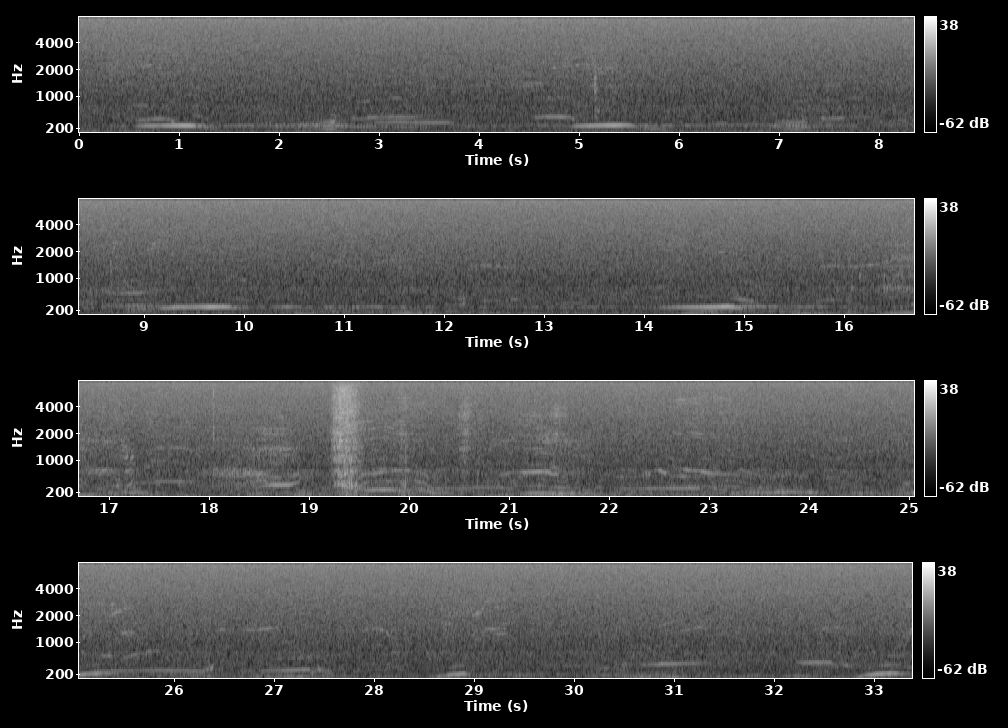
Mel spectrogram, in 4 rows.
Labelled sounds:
26.7	27.1	humpback whale, 1.3 to 1.5 kHz
28.0	28.2	humpback whale, 1.1 to 1.4 kHz

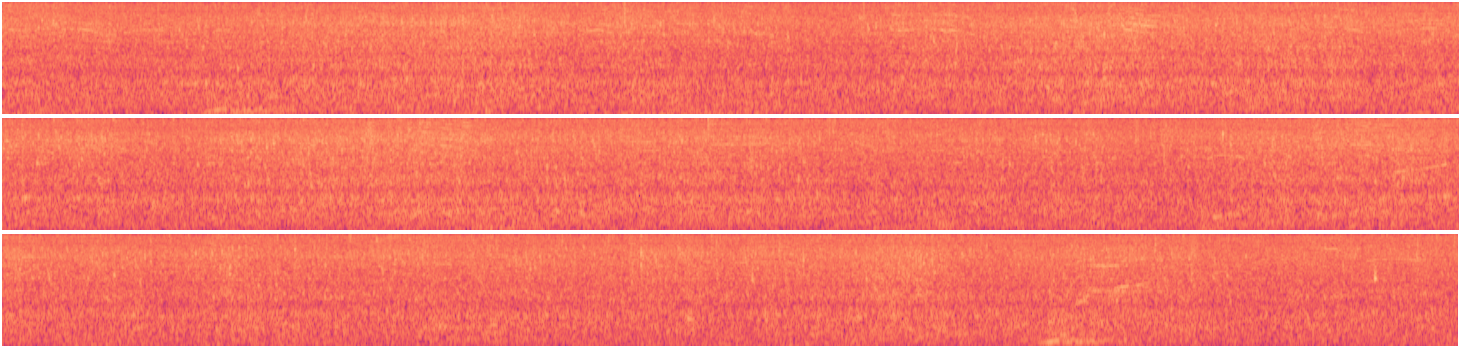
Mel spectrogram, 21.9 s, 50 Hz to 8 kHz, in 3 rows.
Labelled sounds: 7.0	7.2	Pacific white-sided dolphin, 4.6 to 4.9 kHz
10.8	11.1	Pacific white-sided dolphin, 3.7 to 3.9 kHz
20.0	20.3	humpback whale, 1.6 to 2.1 kHz
21.4	21.7	Pacific white-sided dolphin, 3.8 to 4.1 kHz

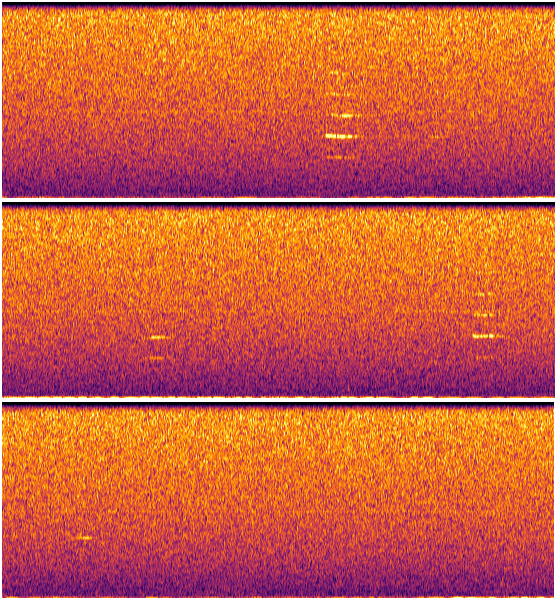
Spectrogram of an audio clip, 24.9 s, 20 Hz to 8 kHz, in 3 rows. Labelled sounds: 4.8	5.3	killer whale, northern resident, G clan, call N24ii, 1.6 to 3.5 kHz
10.4	10.8	killer whale, northern resident, G clan, call N24ii, 1.5 to 2.6 kHz
15.3	15.7	killer whale, northern resident, G clan, call N24ii, 2.5 to 3.5 kHz
17.7	18.0	killer whale, northern resident, G clan, call N24ii, 2.4 to 2.5 kHz

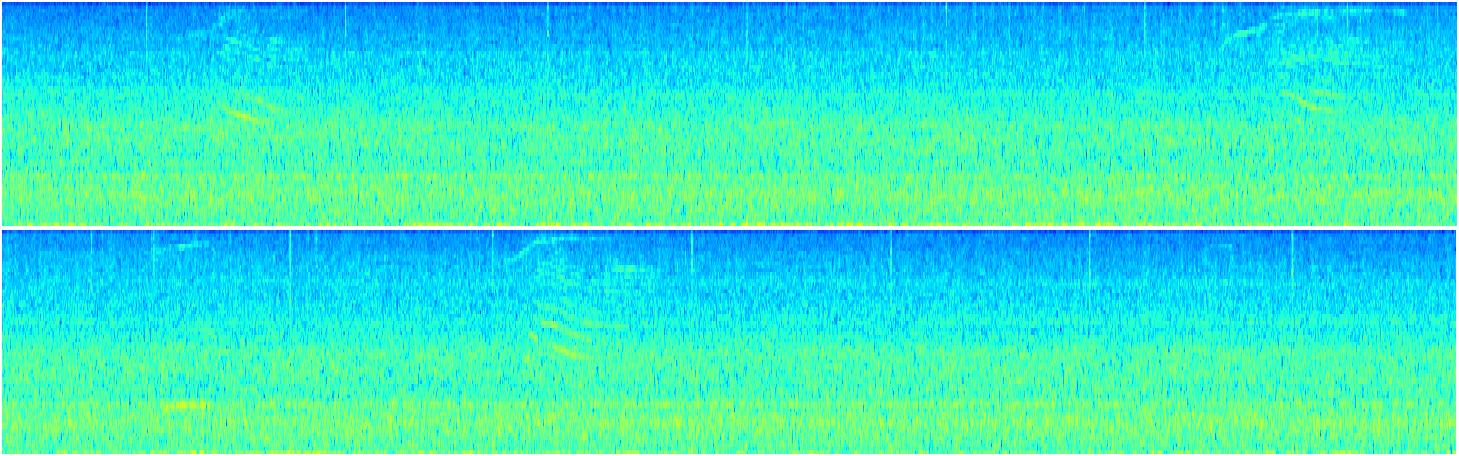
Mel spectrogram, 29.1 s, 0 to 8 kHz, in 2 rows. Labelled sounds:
1.8	3.7	killer whale, Bigg's (transient), 0.98 to 8.0 kHz
11.9	14.1	killer whale, Bigg's (transient), 1.1 to 7.4 kHz
15.9	16.9	killer whale, 0.27 to 6.7 kHz
19.3	21.4	killer whale, Bigg's (transient), 0.72 to 7.3 kHz

